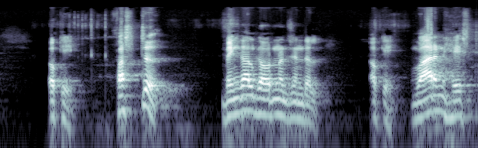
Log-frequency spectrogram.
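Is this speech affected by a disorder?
No.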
